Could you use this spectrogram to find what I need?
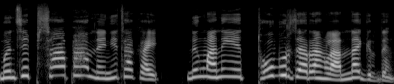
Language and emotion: Bodo, angry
